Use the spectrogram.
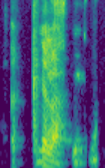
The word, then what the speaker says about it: Aquila: your name yeah yeah it's a heart sound that resonates in the throat a killer thank you thank you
